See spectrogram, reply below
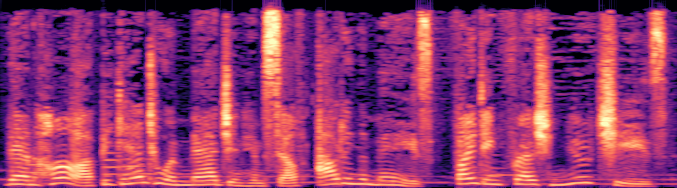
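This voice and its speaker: A woman giving scripted storybook narration in an expressive way, with music behind her. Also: on the high side, measured pace.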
